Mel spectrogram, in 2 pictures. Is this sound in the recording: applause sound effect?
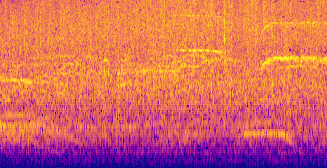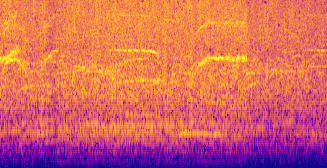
yes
